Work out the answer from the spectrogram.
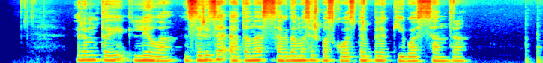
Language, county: Lithuanian, Šiauliai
